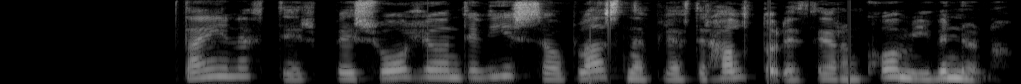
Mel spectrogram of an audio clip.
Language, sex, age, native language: Icelandic, female, 30-39, Icelandic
